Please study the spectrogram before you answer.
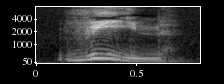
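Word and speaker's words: Wien: get them right as the wrong vowel combination can change the meaning of the word for example Vine meaning wine as opposed to V which is the capital city of Austria Vienna Lia means unfortunately but leer means songs if you see another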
